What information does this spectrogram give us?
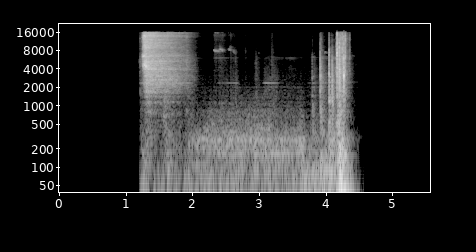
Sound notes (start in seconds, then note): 1.3 sound of door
